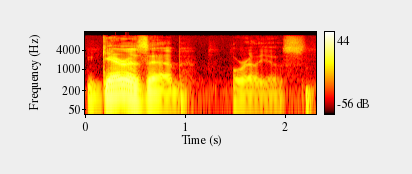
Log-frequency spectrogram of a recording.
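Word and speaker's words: Garazeb Orrelios: a little bit about Zeb Zeb Rios yes gazb aurelios that's how he pronounced his name crazy name he is only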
